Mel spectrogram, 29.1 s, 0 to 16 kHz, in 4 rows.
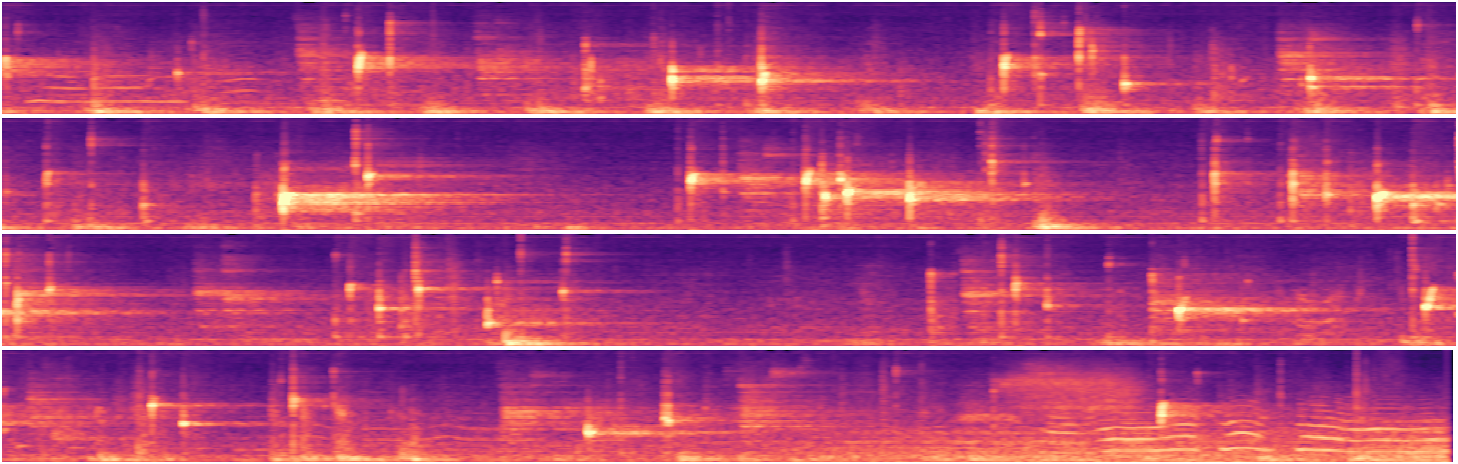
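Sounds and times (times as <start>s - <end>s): soft low thuds: 23.1s - 29.0s.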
